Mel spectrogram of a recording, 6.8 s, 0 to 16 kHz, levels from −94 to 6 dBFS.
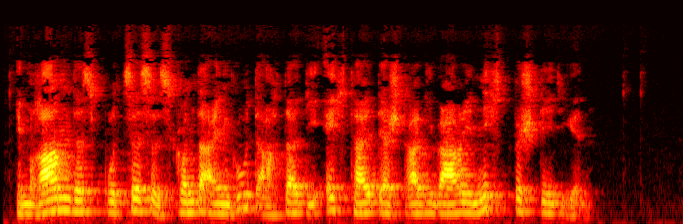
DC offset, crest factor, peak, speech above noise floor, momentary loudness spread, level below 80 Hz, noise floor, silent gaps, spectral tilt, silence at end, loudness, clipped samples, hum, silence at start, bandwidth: under 0.1%; 24 dB; 0 dBFS; 47 dB; 14 LU; -64 dBFS; -70 dBFS; none; -6 dB/octave; 0.95 s; -23 LUFS; under 0.1%; none; 0.15 s; 10.5 kHz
